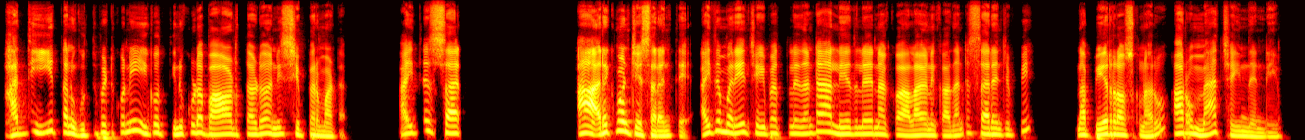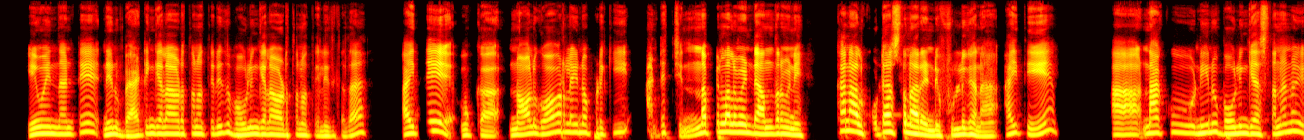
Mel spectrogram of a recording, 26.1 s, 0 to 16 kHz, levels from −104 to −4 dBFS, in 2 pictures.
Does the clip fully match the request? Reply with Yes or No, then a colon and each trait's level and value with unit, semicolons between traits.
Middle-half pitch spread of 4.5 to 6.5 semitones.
Yes: average, 4.8 semitones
